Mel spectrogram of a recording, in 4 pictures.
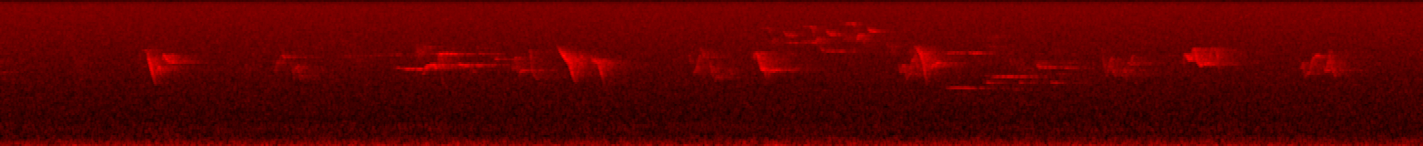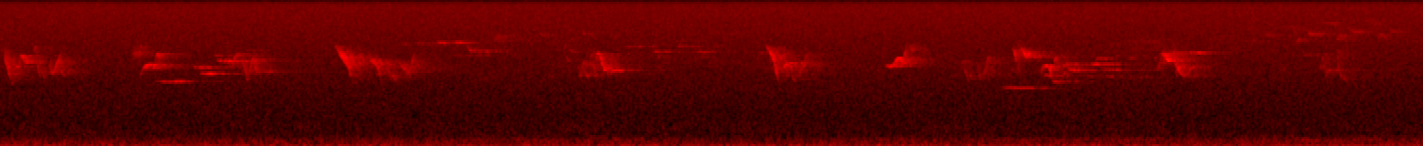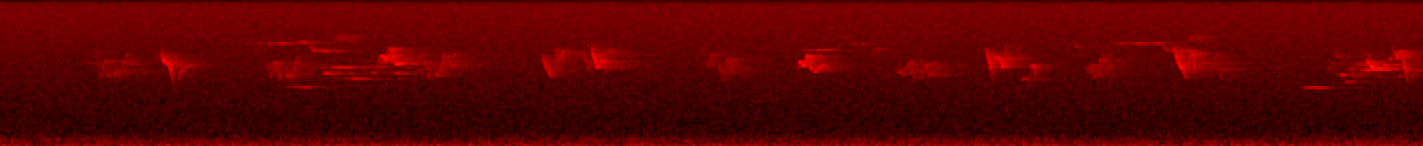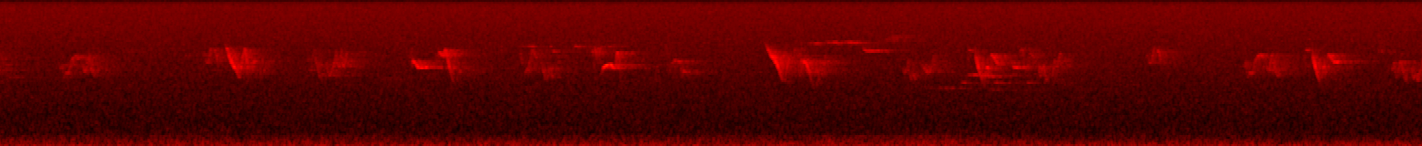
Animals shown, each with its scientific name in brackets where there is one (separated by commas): Blackburnian Warbler (Setophaga fusca), Red-eyed Vireo (Vireo olivaceus), Hermit Thrush (Catharus guttatus), Black-throated Green Warbler (Setophaga virens), Blue-headed Vireo (Vireo solitarius)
